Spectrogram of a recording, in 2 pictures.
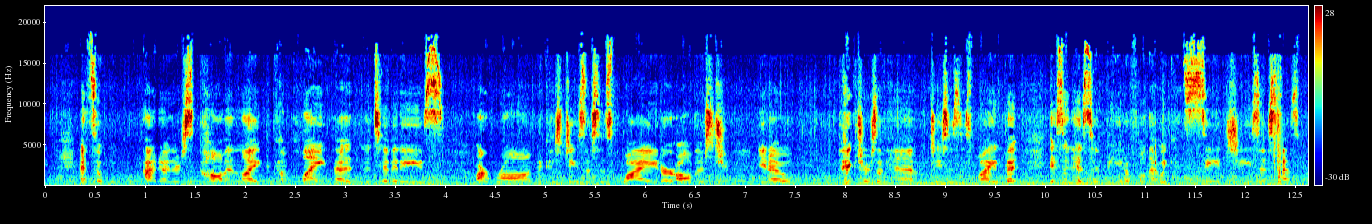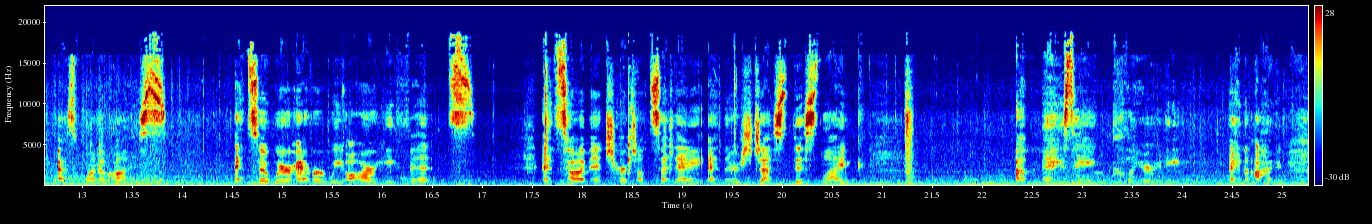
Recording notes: I finally pull in my driveway and the road noise quiets.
